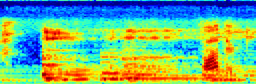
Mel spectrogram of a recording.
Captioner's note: Mr. Day hums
